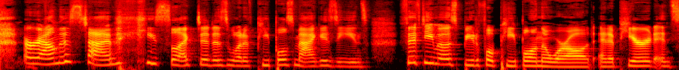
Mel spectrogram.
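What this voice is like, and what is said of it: Usual voice. Nothing is said of it.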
